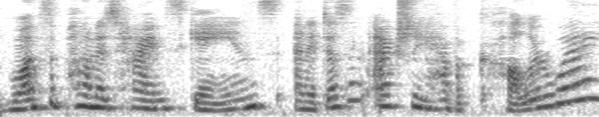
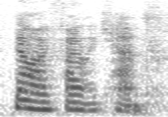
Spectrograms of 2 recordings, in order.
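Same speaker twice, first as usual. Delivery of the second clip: normal talking voice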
